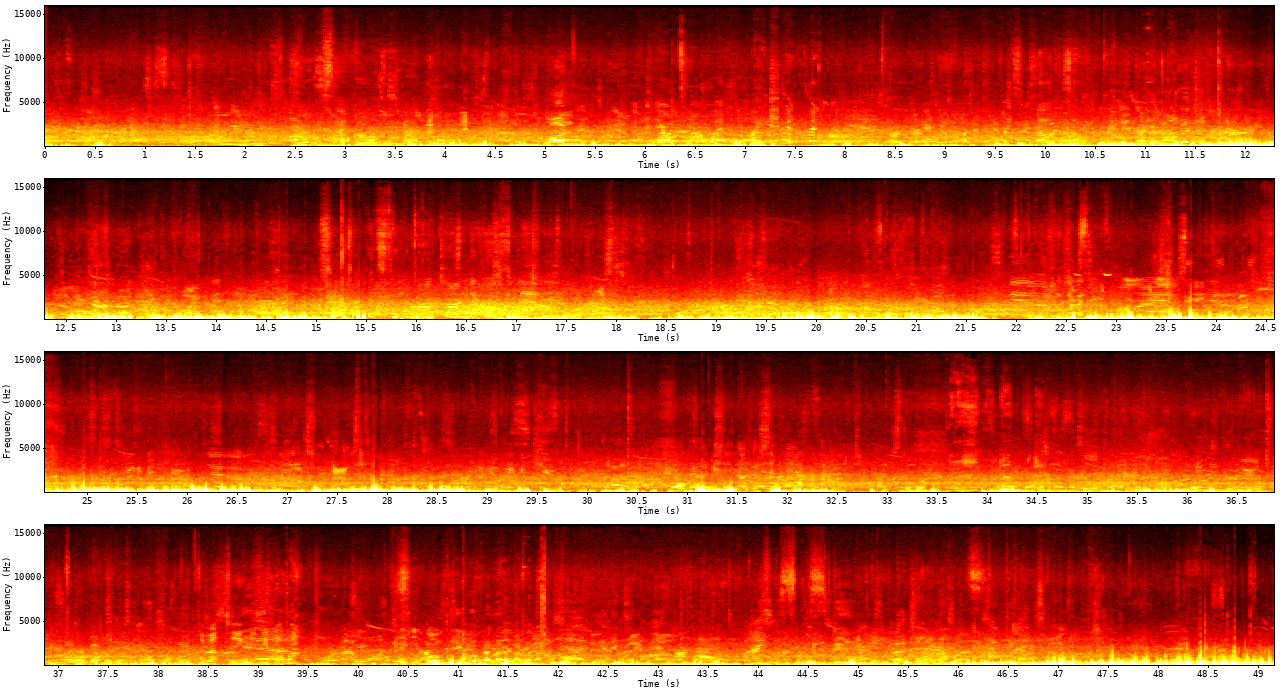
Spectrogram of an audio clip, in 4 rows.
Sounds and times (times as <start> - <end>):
Speech: 0.0 - 49.1.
